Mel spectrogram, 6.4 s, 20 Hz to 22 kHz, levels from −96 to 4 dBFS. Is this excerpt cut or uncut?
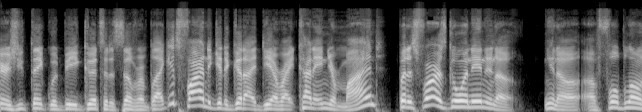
cut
